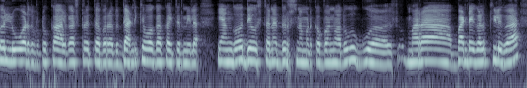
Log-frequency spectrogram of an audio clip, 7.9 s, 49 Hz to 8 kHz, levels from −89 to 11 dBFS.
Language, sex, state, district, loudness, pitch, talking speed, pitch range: Kannada, female, Karnataka, Chamarajanagar, -16 LUFS, 225 Hz, 145 wpm, 215-230 Hz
